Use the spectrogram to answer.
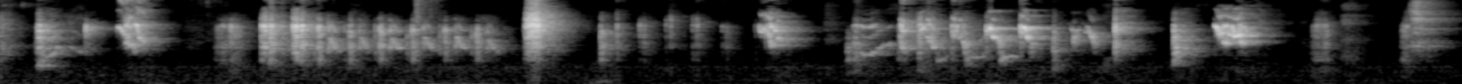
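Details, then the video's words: Conure parakeet chattering in bursts of short, harsh, buzzy notes and bright chirps, with brief pauses between clusters and a sharper squawk near the middle. "conure parakeet sounds"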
